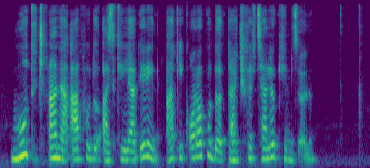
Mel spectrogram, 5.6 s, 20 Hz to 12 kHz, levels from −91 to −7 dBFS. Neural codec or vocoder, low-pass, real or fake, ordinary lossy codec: codec, 44.1 kHz, 3.4 kbps, Pupu-Codec; 10.8 kHz; fake; AAC, 64 kbps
